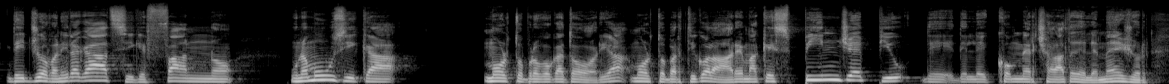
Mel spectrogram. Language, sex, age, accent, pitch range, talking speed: Italian, male, 20-39, native, 110-140 Hz, 100 wpm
